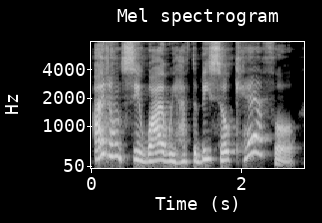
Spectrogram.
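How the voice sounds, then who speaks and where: A man voicing an excited, eager, precocious small schoolgirl in a storybook reading, gushing with breathless run-on eagerness. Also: sits high, normal speed, husky, voice pushed up, exaggerated voice. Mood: curious, insistent. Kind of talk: children's storybook read aloud.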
